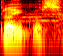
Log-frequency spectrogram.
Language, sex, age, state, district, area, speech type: Nepali, female, 60+, West Bengal, Kalimpong, rural, spontaneous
